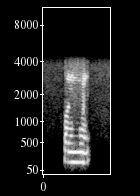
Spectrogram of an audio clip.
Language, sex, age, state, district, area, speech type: Manipuri, female, 45-60, Manipur, Churachandpur, rural, conversation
